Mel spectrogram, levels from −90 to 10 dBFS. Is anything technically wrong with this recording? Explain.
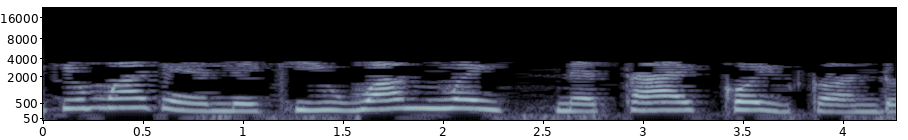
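Yes. Throughout the speech, MP3 compression is likely at fault, and the damage fits a very low bitrate of around 8 kbps. Short of bits, the encoder cuts everything above 3.5 kHz and switches weak frequency lines on and off between frames, so the sound is dull, heavily watery and swirling, with smeared attacks.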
